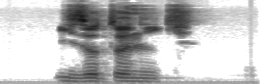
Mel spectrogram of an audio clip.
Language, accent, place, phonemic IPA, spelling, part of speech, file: French, France, Lyon, /i.zɔ.tɔ.nik/, isotonique, adjective, LL-Q150 (fra)-isotonique.wav
- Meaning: isotonic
